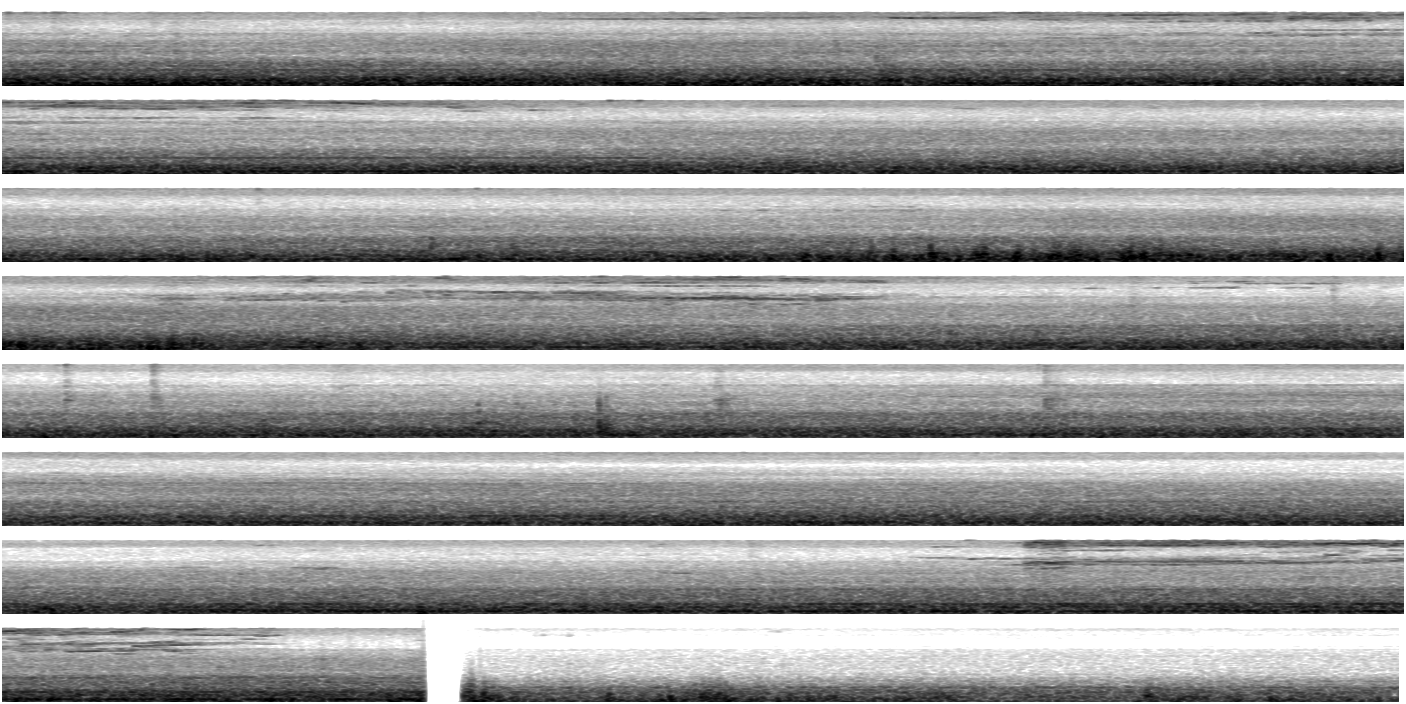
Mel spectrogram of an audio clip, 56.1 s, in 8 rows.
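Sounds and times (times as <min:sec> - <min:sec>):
train rumbling past: 0:00.0 - 0:56.0
high wheel squeal: 0:01.2 - 0:12.3, 0:17.5 - 0:28.1, 0:42.8 - 0:51.2.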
